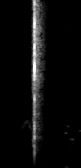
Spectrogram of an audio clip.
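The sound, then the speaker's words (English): A single sharp, crisp snip from a cigar cutter making a straight cut on a Diesel Crucible cigar, fairly loud with a quick bright decay, followed by a faint soft thud. “I went straight cut.”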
